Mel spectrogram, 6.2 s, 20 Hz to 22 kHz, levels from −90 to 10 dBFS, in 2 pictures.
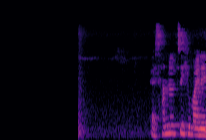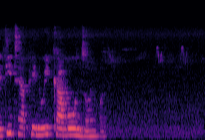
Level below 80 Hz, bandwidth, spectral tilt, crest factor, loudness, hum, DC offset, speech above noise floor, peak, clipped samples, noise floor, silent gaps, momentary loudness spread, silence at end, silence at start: -88 dBFS; 11 kHz; -5.5 dB/octave; 20 dB; -35 LUFS; none; under 0.1%; 35 dB; -20 dBFS; under 0.1%; -69 dBFS; none; 17 LU; 0.35 s; 1.15 s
